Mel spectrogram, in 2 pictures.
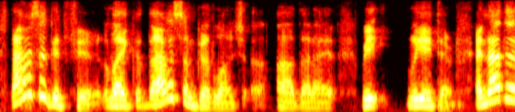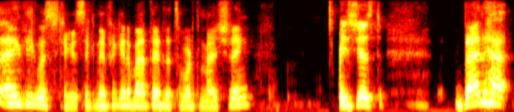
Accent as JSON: {"language": "English", "country": "India", "moved": "yes", "said": "I'm from India and we use kilometers there"}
